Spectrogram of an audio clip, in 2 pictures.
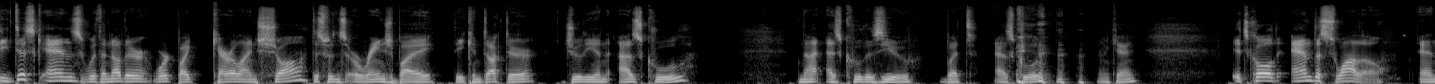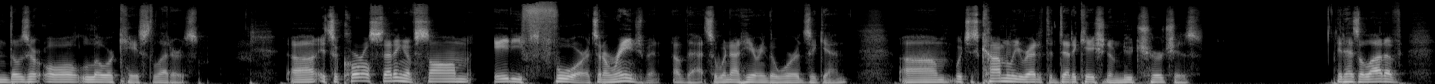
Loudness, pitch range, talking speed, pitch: -24 LUFS, 105-130 Hz, 155 wpm, 115 Hz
